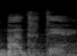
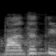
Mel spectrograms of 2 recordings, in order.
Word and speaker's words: बाधते: मुंह से बोला हुआ बाधती शब्द कष्ट दे रहा है, क्योंकि बाधते शब्द का अशुद्ध उच्चारण आपने किया है। ये शब्द बाधते होना चाहिए।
